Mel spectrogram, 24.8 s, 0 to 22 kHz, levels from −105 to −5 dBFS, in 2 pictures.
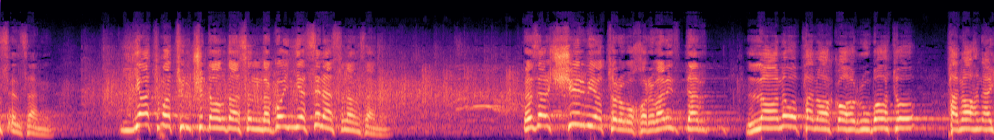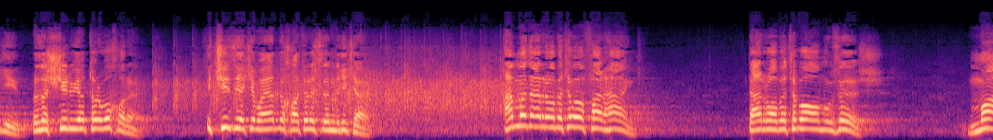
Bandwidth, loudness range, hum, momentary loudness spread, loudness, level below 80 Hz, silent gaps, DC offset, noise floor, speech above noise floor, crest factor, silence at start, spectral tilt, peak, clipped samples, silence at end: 11.5 kHz; 3 LU; none; 16 LU; -17 LUFS; -66 dBFS; none; under 0.1%; -53 dBFS; 37 dB; 16 dB; 0 s; -4.5 dB/octave; -2 dBFS; under 0.1%; 0 s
